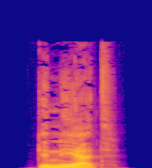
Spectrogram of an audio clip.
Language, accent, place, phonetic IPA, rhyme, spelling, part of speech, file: German, Germany, Berlin, [ɡəˈnɛːɐ̯t], -ɛːɐ̯t, genährt, verb, De-genährt.ogg
- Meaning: past participle of nähren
